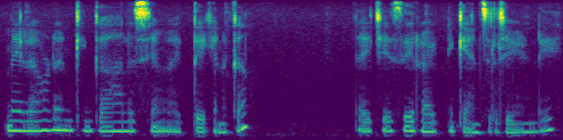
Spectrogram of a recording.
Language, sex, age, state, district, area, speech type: Telugu, female, 30-45, Telangana, Hanamkonda, urban, spontaneous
